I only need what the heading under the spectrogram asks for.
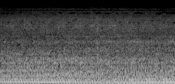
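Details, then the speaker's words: Mercedes W211 after CAN-bus cable repair fixed crank-no-start and no scanner communication: even diesel clatter at steady idle, no stumbling or hunting; engine starts and idles normally, everything working. "مشي الحال ودورة السيارة كله نظامي، كلها اشتغلت."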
